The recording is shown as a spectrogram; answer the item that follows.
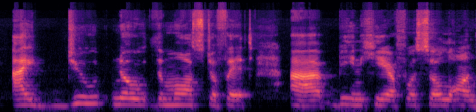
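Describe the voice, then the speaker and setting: On a very clean recording with a silent background, a woman with a non-native accent speaks in a bright, sharp tone with fairly even intonation. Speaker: journalist. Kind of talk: interview.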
